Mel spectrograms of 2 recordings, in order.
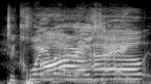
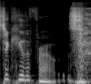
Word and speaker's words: Taquella Roze: Taquella Roze. Roze. Rose. Taquella Roze if you're nasty. But it's Tequila Rose.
